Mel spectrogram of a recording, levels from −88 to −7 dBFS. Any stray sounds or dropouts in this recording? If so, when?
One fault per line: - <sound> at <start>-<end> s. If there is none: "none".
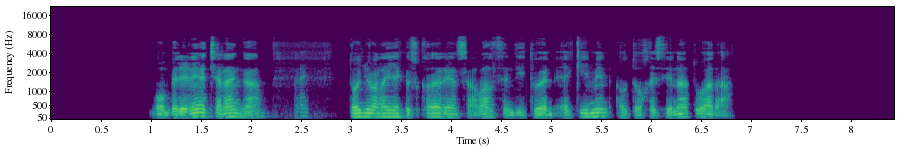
- laugh at 2.4-2.6 s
